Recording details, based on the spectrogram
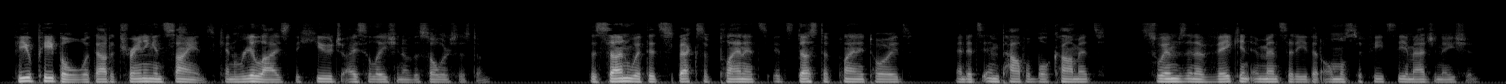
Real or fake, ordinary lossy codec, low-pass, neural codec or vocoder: real; MP3, 32 kbps; 7.2 kHz; none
